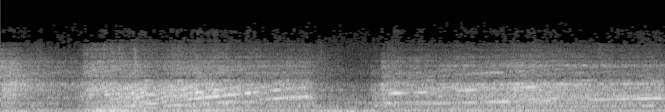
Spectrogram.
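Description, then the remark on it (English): After the carburetor is cleared and the starter pressed, a car engine turns over and revs up loudly, then steadily accelerates as the car pulls away along a desert road, the motor's pitch rising in repeated sweeps with no voices. “And he took his few minutes and cleared the carburetor, stepped again on the reluctant starter.”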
